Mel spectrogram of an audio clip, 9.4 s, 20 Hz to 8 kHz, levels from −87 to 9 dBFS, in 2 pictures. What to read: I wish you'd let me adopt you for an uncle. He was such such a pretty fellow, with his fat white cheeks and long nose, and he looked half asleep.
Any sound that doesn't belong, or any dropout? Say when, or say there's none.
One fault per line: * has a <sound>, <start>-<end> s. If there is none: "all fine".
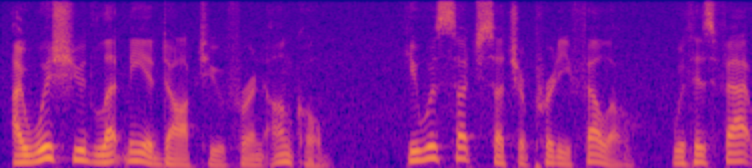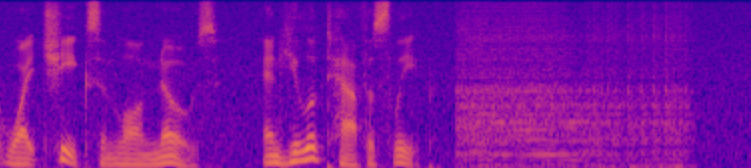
* has a squeak, 7.5-9.1 s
